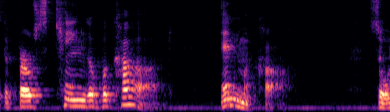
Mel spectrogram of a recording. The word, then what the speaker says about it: Enmerkar: purpose or not, but it's spelled Enmerkar, but then they have like dashes and apostrophes in it, so this will throw you off in the pronunciation. But it's a simple name, Enmerkar. Enmerkar.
